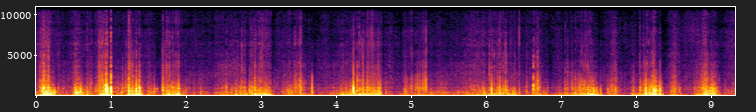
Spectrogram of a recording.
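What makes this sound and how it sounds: Fingertips of both hands rub and scratch the stitched eyes of a stuffed cotton owl cushion. The result is a steady run of soft, low, muffled scratching and brushing with frequent short rasps and very little high content.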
